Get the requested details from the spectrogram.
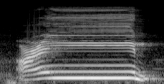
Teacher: আইন চাপ দেন গলার মাঝখানে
